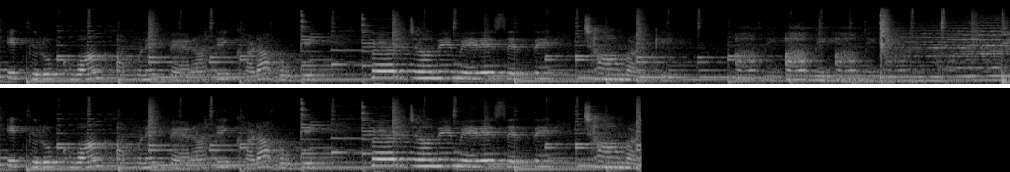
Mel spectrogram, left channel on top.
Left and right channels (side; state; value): right; drops out; at 6.5 s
